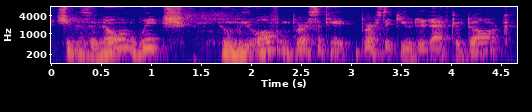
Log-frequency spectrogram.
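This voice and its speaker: A woman reading a literary story aloud in an expressive, theatrical and deliberate way, with a gravelly, creaky voice. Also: mid-range voice.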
